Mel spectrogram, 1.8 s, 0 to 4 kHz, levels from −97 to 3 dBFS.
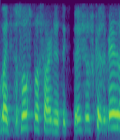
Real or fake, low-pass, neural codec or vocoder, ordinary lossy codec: fake; 3.6 kHz; codec, 16 kHz, 1 kbps, FunCodec, trained on LibriTTS, 50 frames a second; AAC, 32 kbps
